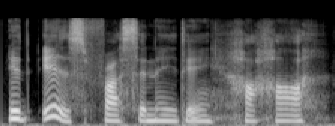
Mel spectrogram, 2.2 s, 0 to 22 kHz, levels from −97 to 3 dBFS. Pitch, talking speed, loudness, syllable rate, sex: 195 Hz, 135 wpm, -19 LUFS, 3.9 syllables/s, female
